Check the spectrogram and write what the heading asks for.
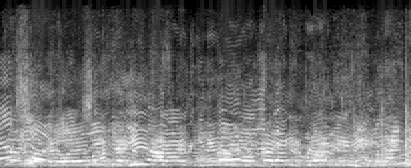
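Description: Several people talking over one another, excited overlapping chatter.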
